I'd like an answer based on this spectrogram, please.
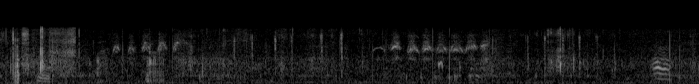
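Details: Young Shetland Sheepdog puppies at 26 days, at a kennel in Calabria, Italy, born August 2008; thin, high, wavering whines in short bursts midway, then one bent whimper near the end, over clattering handling sounds and faint speech.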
